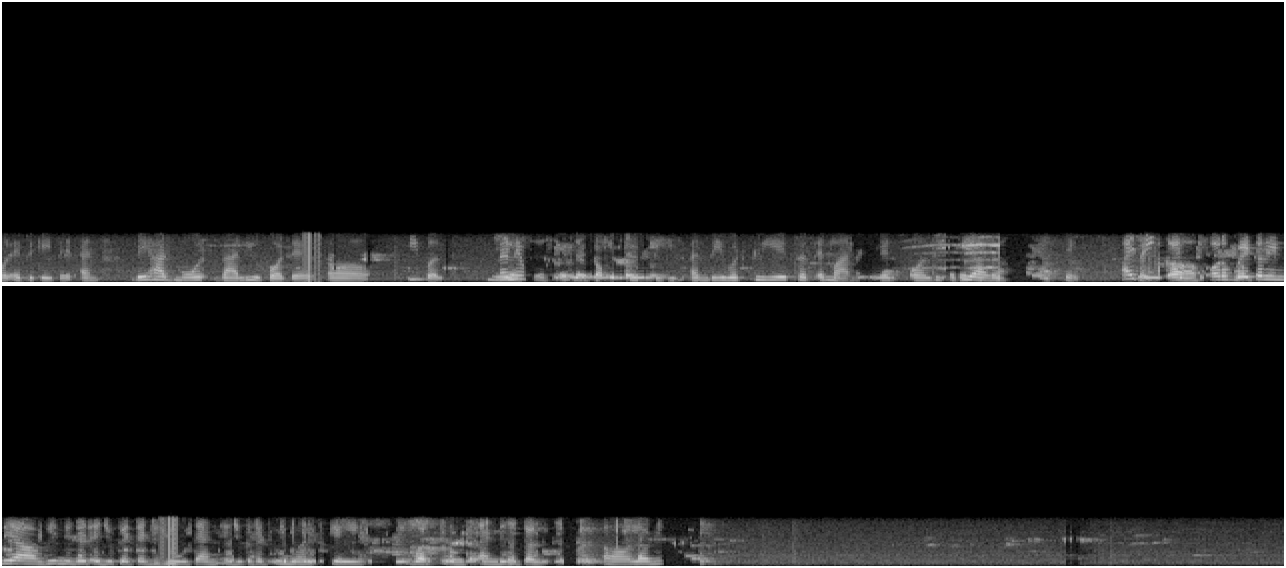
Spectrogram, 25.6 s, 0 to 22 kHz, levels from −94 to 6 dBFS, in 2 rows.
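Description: Echo leak, 2.84 to 3.9 s: a copy of the speech returns 354 ms late, about 15 dB below the talker. This is likely a far-end loudspeaker whose echo canceller let part of the microphone pickup through and sent it back.

Bit errors on a digital phone line, 3.01 to 3.19 s: sharp ticks and a short burst of crackle sit over the speech. Flipped bits on the G.711 line, at a rate under one percent, each corrupt a single sample, and hits on high-order bits produce the clicks.

Speech suppressed in double talk, 5.23 to 6.47 s: the talker's level drops by up to about 40 dB, in pieces totalling about a second. This is likely the canceller turning everything down while both sides spoke at once.

Echo leak, 5.52 to 6.67 s: the 354 ms echo returns about as loud as the talker. The likely cause is the same canceller failing during the overlap.

Echo leak, 8.24 to 20.1 s: a long stretch of the delayed copy runs about 5 dB under the speech, likely the canceller not converging.

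Speech suppressed in double talk, 8.53 to 14.76 s: overlapping talk again pulls the voice down by up to about 40 dB, in gaps adding up to about three seconds. The likely cause is once more the canceller suppressing both sides.

Bit errors on a digital phone line, 14.39 to 14.58 s: a second short burst of crackling ticks comes from more flipped samples.

Background gated by the echo canceller, 15.16 to 19.64 s: the room sound dips by as much as about 40 dB, in brief drops totalling under a second. The microphone is clamped down while the loudspeaker plays, and the sound returns when the canceller releases.

Echo leak, 22.05 to 25.37 s: a faint 354 ms echo sits about 25 dB below the speech, likely residual leakage.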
